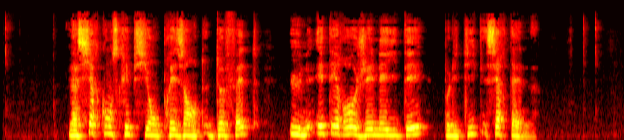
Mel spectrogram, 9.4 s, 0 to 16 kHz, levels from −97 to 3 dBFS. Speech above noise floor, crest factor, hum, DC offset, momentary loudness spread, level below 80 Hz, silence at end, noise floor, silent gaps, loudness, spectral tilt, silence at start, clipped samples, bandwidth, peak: 50 dB; 20 dB; none; under 0.1%; 9 LU; -62 dBFS; 1.35 s; -72 dBFS; none; -22 LUFS; -4.5 dB/octave; 1.05 s; under 0.1%; 11.5 kHz; -4 dBFS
